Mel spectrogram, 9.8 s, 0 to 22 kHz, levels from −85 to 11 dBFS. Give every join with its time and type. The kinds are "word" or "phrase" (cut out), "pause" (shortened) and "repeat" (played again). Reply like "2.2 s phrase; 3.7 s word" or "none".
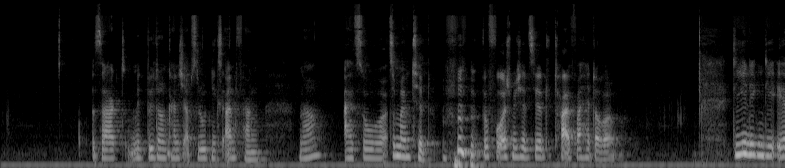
4.8 s word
